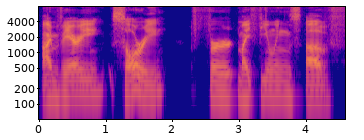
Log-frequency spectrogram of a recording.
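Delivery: very slow, halting delivery with pauses; halting forced apology. Acted. Student made to apologize to the one she glares at, stiffly halting. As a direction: drag out each phrase of a stiff apology.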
